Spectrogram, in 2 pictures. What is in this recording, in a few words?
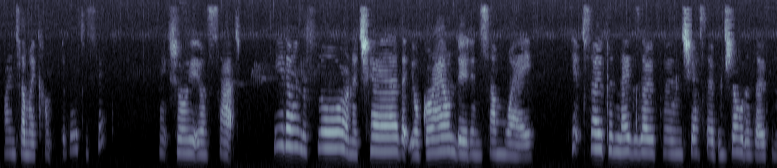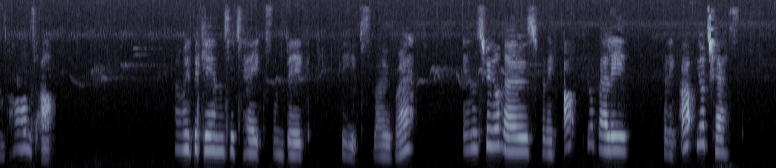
Meditation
